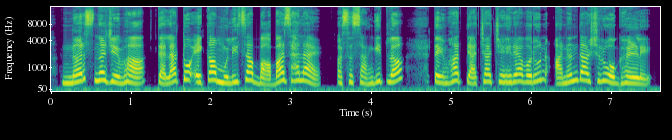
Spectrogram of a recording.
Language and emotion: Marathi, happy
